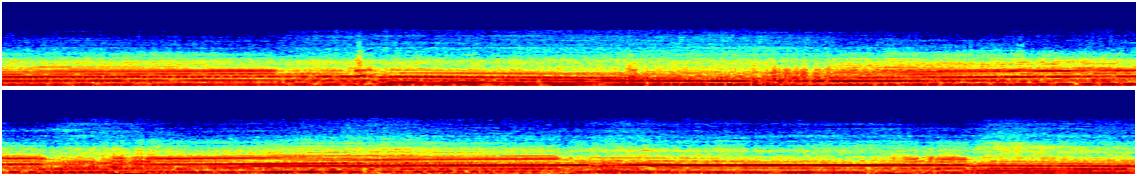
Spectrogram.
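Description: Inline-four superbike engine running at a steady cruise, its pitch rising and falling slowly, with a few brief dips.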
